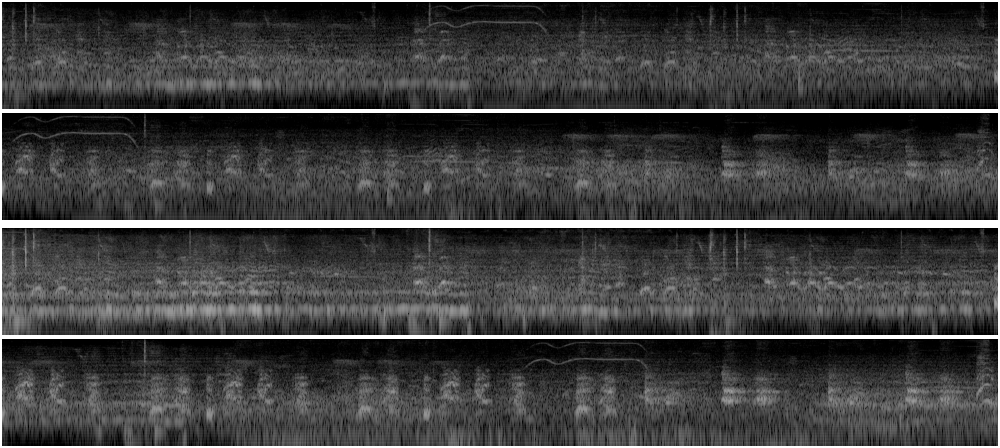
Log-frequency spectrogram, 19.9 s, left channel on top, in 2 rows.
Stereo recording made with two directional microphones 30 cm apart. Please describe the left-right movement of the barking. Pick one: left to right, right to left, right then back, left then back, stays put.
stays put.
